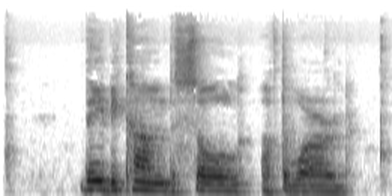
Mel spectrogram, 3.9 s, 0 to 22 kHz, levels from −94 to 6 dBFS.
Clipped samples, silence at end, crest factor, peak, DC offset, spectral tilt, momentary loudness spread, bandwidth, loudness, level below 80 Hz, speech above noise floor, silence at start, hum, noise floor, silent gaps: under 0.1%; 0.1 s; 16 dB; -4 dBFS; under 0.1%; -6.5 dB/octave; 10 LU; 15 kHz; -18 LUFS; -58 dBFS; 49 dB; 0.05 s; none; -67 dBFS; none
